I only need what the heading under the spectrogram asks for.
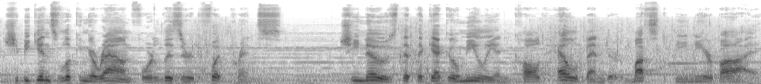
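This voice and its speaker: A man reading scripted fantasy narration in a measured storytelling manner. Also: on the low side, music in the background.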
